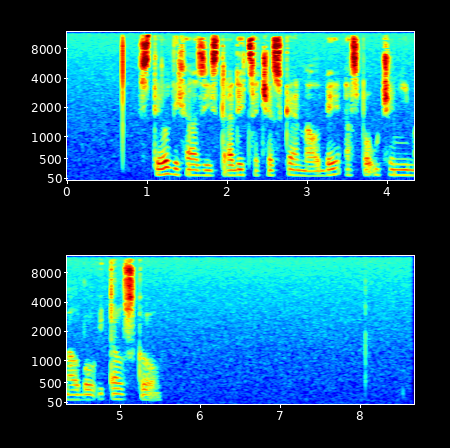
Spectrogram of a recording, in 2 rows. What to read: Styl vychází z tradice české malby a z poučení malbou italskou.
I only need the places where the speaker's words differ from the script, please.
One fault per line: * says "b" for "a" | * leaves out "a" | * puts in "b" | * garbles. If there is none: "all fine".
all fine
